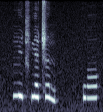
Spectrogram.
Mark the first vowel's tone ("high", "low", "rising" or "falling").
falling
